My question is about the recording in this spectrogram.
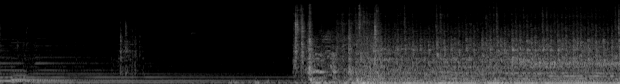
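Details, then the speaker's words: Camper van diesel "Helix" with a weak battery, morning start after waiting for the oil to warm: music, then a short crank before the engine catches and settles into an even idle. A good start. "okay that's uh that's a good start wait for the baby to warm up"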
